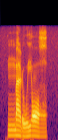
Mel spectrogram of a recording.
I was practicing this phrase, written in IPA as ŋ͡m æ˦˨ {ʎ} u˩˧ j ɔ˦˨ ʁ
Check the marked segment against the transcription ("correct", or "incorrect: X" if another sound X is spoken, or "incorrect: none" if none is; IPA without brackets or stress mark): incorrect: ɽ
